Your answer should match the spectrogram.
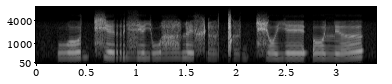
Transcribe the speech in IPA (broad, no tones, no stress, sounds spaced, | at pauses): w o d t͡ɕ e r zʲ ə j w a̤ ɳ e x ɽ ə̤ ǀ ə̤ d t͡ɕ o j e ʔ o lʲ ə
